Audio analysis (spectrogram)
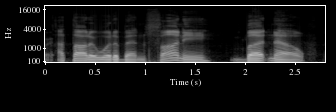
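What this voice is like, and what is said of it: Mimicking the co-host's voice. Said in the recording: “I can do an impression of you.”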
